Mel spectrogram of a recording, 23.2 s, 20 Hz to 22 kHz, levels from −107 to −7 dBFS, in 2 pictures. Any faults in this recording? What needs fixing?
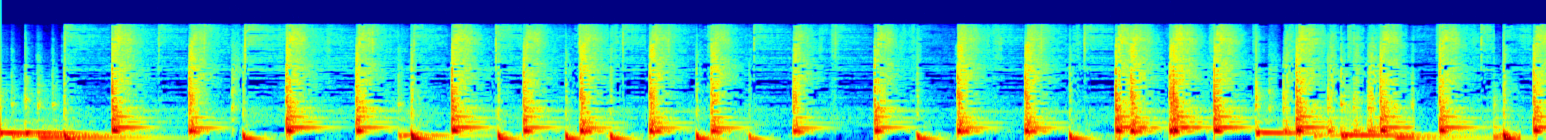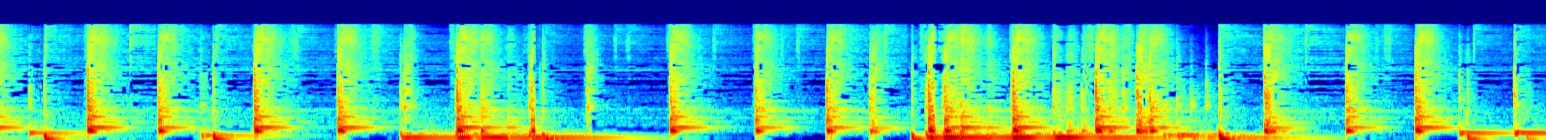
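Throughout the music, the treble is synthetic, gritty and metallic with nothing above 11.8 kHz, likely HE-AAC compression at a very low bitrate, around 16 kbps, rebuilding highs by copying lower bands upward. Encode at a higher bitrate or with plain AAC.

Chunks out of order at 10.6–11.4 s, 15.2–15.6 s and 18.6–19.0 s: a 200 ms segment plays one to three positions late, leaving jumbled passages with hard joins. Buffer and reorder chunks by sequence number before playback or writing.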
